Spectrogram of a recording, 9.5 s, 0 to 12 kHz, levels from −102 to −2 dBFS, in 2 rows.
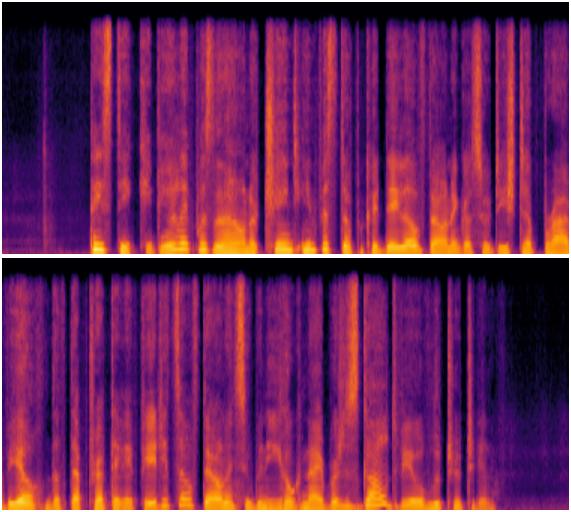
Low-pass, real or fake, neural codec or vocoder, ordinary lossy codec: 10.8 kHz; fake; codec, 16 kHz in and 24 kHz out, 0.4 kbps, LongCat-Audio-Codec, four codebook decoder; none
